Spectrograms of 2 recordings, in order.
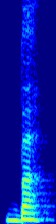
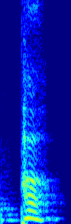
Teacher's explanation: the same part the difference between these two letters is that the ba is voiced our vocal chords vibrate when we make a b sound whereas the p is voiceless our vocal chords do not vibrate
